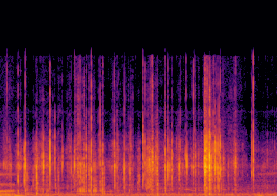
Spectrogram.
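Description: Foil trading-card pack wrapper crinkling and crackling as it is peeled open by hand, in many small irregular crackles with a louder one about three seconds in.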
